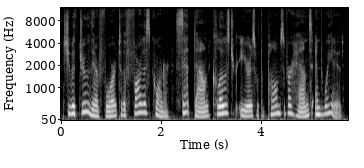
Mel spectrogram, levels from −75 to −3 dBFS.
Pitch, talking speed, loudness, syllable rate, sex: 190 Hz, 210 wpm, -19 LUFS, 5.1 syllables/s, female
